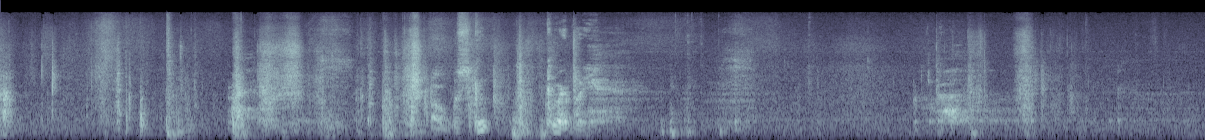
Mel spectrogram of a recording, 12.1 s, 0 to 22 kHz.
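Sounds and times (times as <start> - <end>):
rustle of clothing and wood: 0.0 - 5.8.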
